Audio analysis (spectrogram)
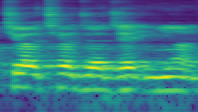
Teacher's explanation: तालब में च छ ज झ य जिसे हम च वर्ग भी कहते हैं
